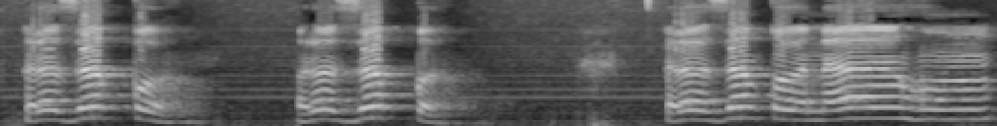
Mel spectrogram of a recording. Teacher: रज़क़ थोड़ा सा मुश्किल इसलिए कि पहला लफ्ज़ जो है वो बारीक सीटी की तरह है, ज़, और दूसरा जो कौफ नुक्तों वाला है वो मोटा है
